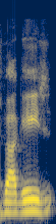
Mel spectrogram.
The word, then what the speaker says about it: Varghese: I mean, as Varghese, that's the right pronunciation, as Peter Varghese said in his report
